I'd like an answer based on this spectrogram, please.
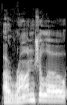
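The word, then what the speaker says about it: Orangejello: Or consider the twin boys Orange Jello and Lemon Jello, also black, whose parents further dignified their choice by instituting the pronunciations Arangelo and Lemangelo.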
